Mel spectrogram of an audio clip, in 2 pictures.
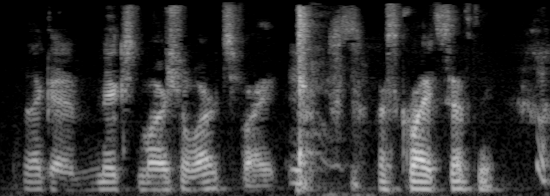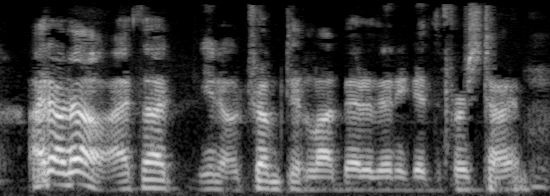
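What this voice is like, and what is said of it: Rough, sick-sounding voice. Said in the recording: “A little bronchitis, so pardon my voice.”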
